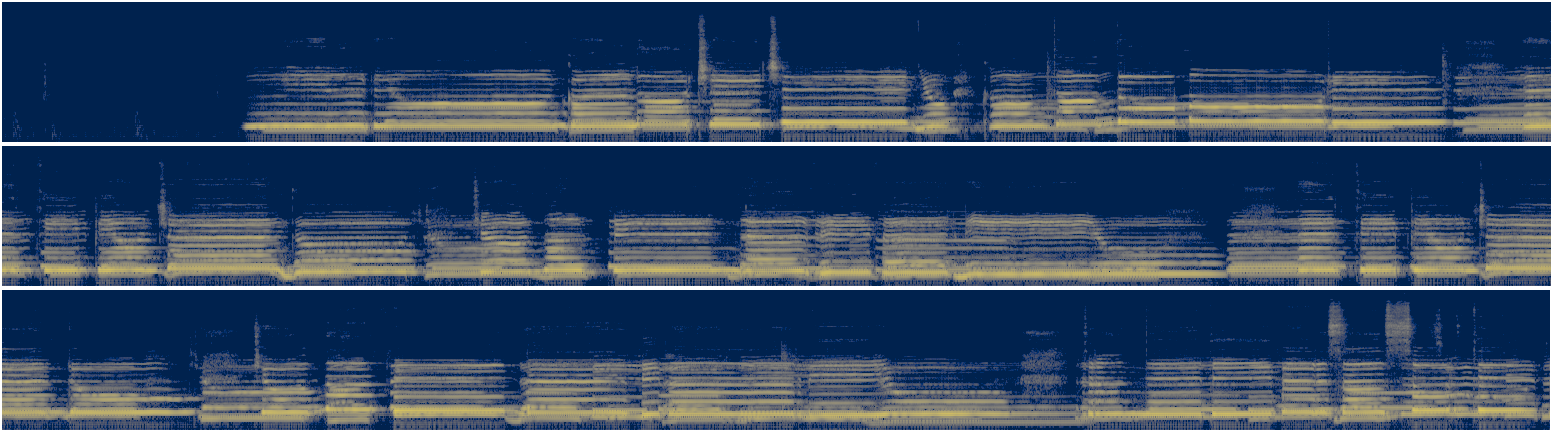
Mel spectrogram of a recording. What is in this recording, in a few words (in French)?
sopranes; Il bianco e dolce cigno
